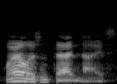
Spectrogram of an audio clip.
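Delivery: slow, bored, loud king; a king too bored to care; yawning king. A narrator's reading. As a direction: drag it out as if yawning. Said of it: "yawned the king".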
